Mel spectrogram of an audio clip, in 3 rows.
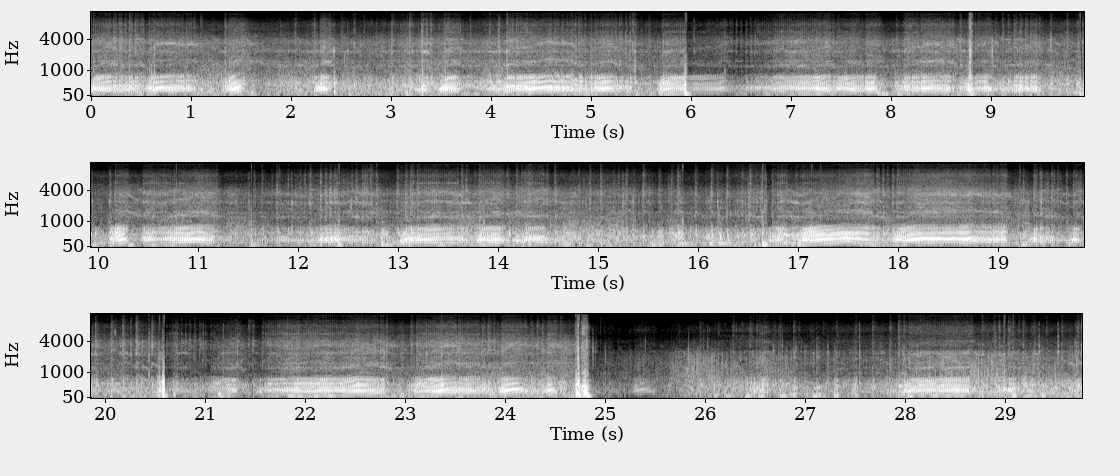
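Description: KTM 250 XC-W two-stroke enduro motorcycle engine, ridden hard on a tight trail, its revs rising and falling constantly as the throttle is worked. About 25 seconds in there is a sharp knock, and the engine sound drops away for about a second before it picks up again.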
